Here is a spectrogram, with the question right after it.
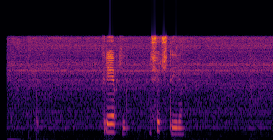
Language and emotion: Russian, neutral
